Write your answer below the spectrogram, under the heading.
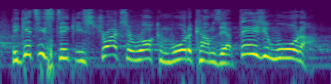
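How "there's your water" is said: higher, louder fed-up retort; exasperated snap. Retold or imitated. Moses answering the whinging people, higher, louder and exasperated. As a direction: throw it at them, out of patience. Moses striking the rock angrily.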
